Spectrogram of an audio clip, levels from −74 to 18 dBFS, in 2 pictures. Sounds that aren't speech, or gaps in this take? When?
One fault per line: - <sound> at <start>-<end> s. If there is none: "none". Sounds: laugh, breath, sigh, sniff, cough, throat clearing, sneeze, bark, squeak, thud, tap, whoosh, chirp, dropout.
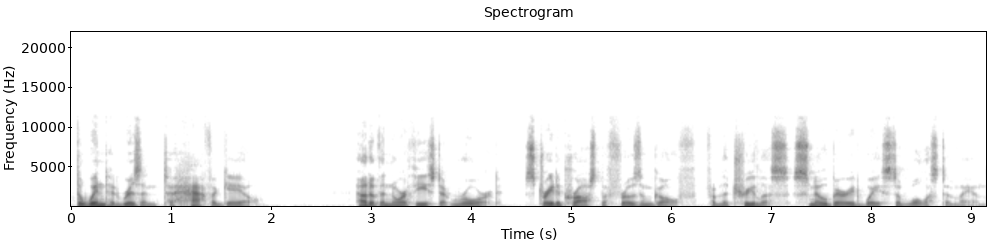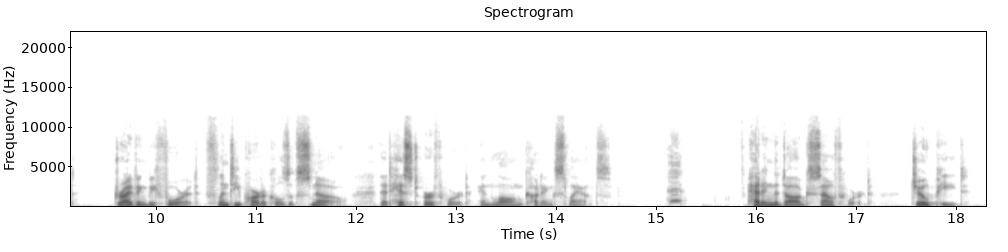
- breath at 15.1-15.3 s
